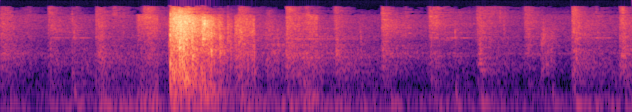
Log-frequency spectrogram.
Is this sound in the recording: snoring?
no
